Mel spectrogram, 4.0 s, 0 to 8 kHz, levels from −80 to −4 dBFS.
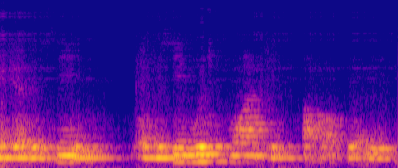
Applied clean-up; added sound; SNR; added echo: neural separator model SepFormer DNS4.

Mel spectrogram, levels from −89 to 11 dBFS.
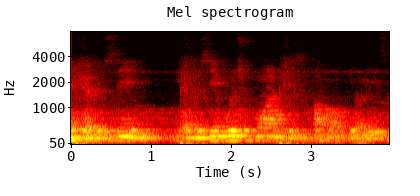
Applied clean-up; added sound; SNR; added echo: none; Boom; 20 dB; reverberation time 0.9 s.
